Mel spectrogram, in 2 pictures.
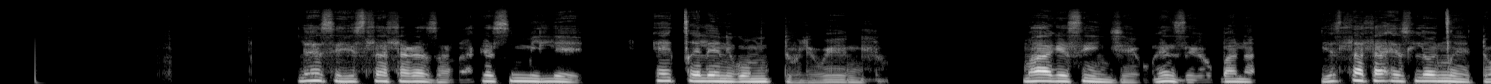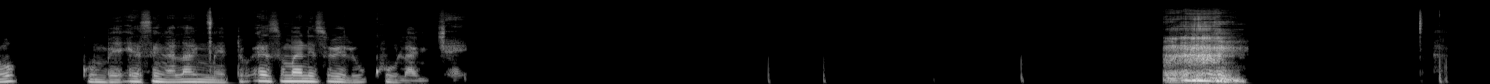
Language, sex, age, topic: North Ndebele, male, 50+, health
